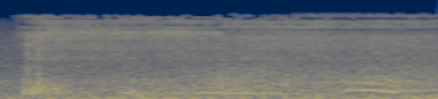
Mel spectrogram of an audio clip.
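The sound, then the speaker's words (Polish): Air is pushed out through the right nostril during an alternate-nostril breathing exercise. It makes a steady, breathy hiss that lasts the whole moment with only slight swells and no speech over it. “Zatykamy lewe nozdrze, otwieramy prawe nozdrze i wypuszczamy powietrze przez prawą dziurkę nosa.”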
